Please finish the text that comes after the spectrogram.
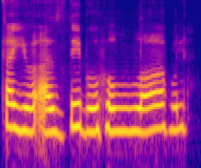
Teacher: زال کے اوپر شدہ ہے، زال حروف لسویہ، اس کو سافٹلی کر کے پڑھیں گے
